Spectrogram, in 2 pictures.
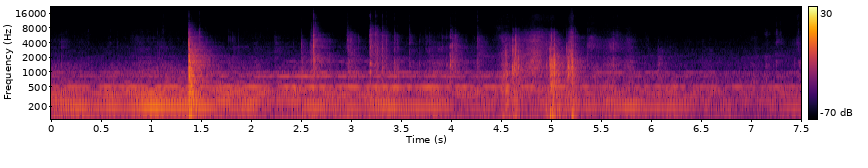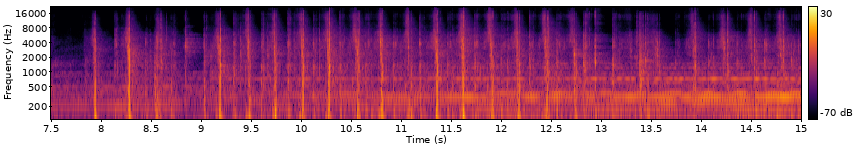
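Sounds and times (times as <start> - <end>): faint background music: 0.0 - 15.0
cards being shuffled: 2.5 - 5.9, 7.8 - 15.0.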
